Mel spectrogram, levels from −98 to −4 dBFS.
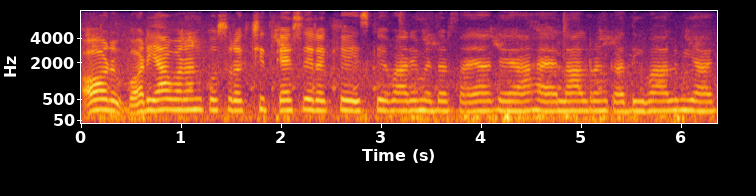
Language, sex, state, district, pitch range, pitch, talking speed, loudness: Hindi, female, Bihar, Katihar, 220-240 Hz, 230 Hz, 170 wpm, -15 LUFS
